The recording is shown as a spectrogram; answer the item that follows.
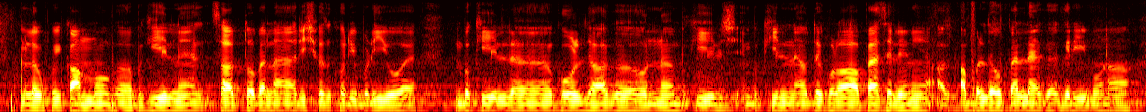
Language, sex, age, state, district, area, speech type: Dogri, male, 18-30, Jammu and Kashmir, Kathua, rural, spontaneous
